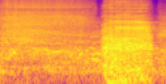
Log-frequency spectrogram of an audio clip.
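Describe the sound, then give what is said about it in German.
A voice imitates the heavy panting of people carrying bags up to the fourth floor: a steady airy huff followed by one louder, harsher breath pushed out. “Die sind zwar am Schnaufen wie die Weltmeister.”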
